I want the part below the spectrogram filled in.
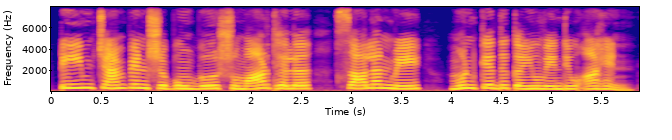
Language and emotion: Sindhi, neutral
